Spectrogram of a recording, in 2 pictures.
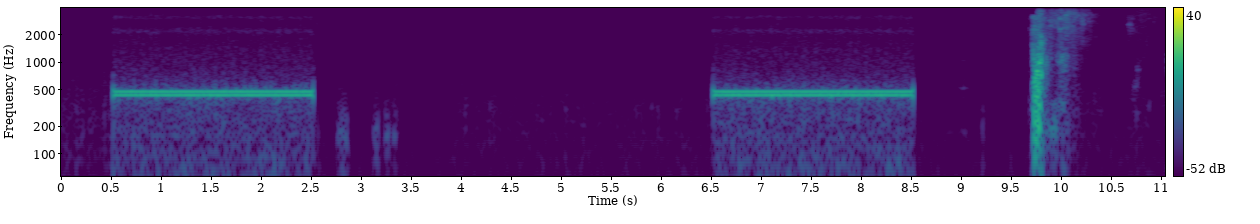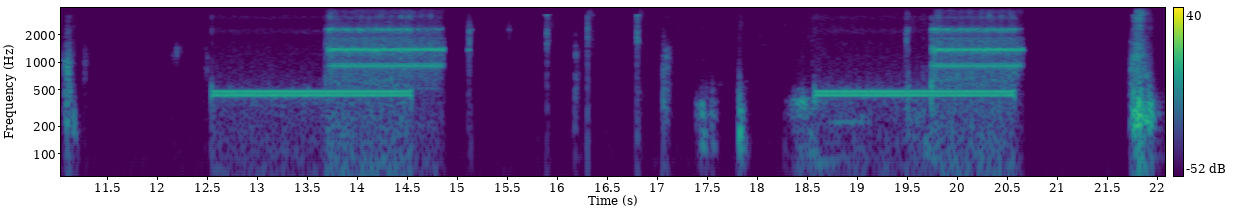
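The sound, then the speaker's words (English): Telephone ringback while a call is being transferred: four steady electronic ring tones of about two seconds each at regular intervals, with sharp clicks and brief beeps scattered between the later rings. “Just a moment. I'll transfer you to her.”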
